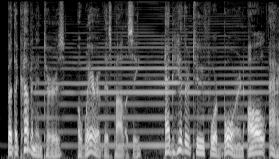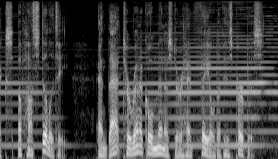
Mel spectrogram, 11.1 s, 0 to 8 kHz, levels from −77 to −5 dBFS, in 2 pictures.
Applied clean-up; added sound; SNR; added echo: none; Bowed string instrument; 11 dB; none.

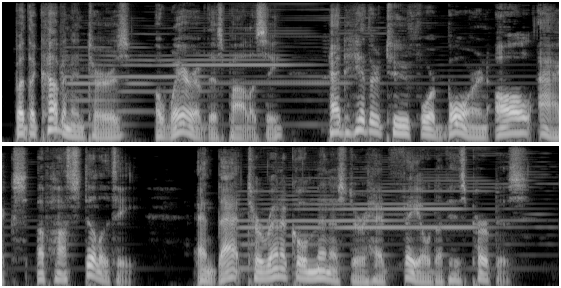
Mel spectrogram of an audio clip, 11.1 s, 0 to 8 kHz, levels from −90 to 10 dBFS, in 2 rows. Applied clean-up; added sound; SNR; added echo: classical method log-MMSE.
